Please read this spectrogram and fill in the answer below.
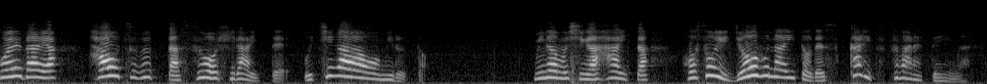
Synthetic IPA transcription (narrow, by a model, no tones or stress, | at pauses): ko̞e̞d̪aja | haot͡sɨzɨt̪ːasɨo̞çiɾait̪e̞̰ | ɯ̟t͡ɕiɡaβao̞mʲiɾɯ̟t̪o̞̰ | mʲinomɯ̟ɕiɡaɦait̪a | ho̞so̞id͡ʑo̞ːbɯ̟nait̪o̞d̪e̞sɨ̥kːaɾʲit͡sɨ̥t͡sɨmaɾe̞t̪e̞imasɨ̥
